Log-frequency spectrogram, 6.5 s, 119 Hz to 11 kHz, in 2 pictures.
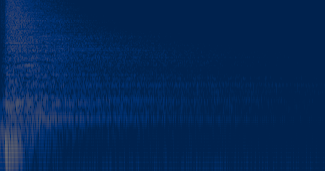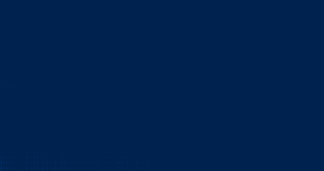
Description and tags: Marching Hand Cymbal Pair Volume 02
This sample is part of a multi-velocity pack recording of a pair of marching hand cymbals clashed together.
band, cymbals, orchestral, symphonic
